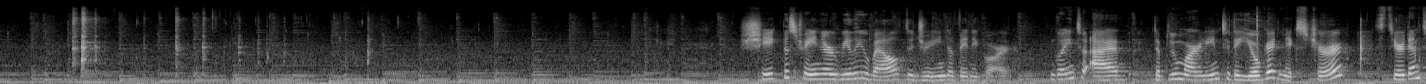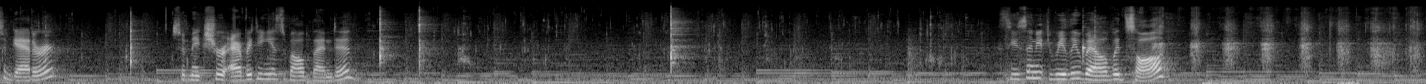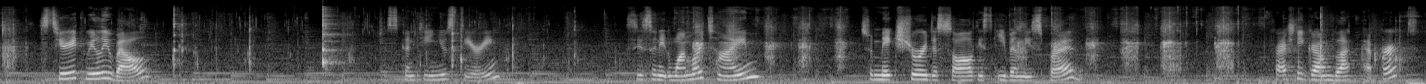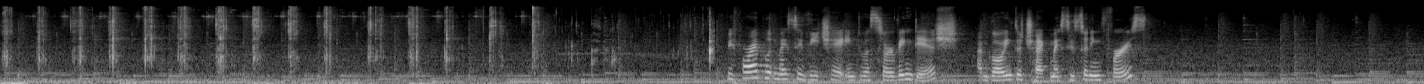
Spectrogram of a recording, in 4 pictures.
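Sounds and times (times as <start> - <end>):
background music: 0.0 - 57.0
glass bowl clinking on colander: 31.7 - 32.2.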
